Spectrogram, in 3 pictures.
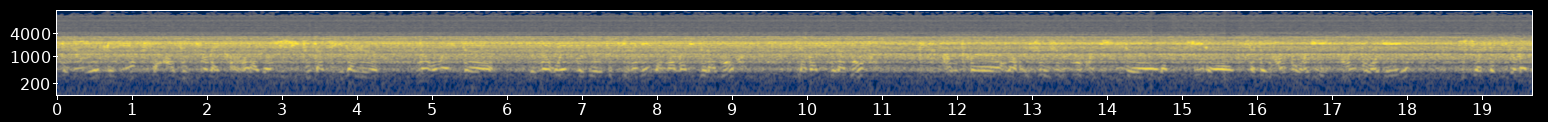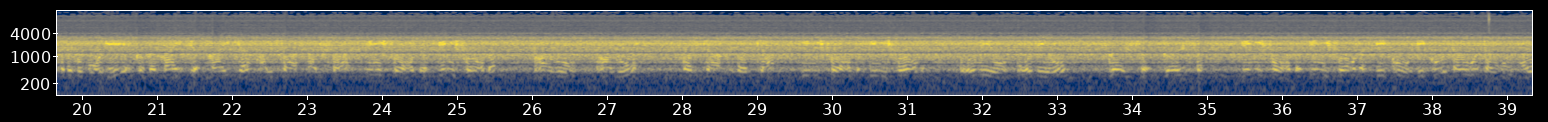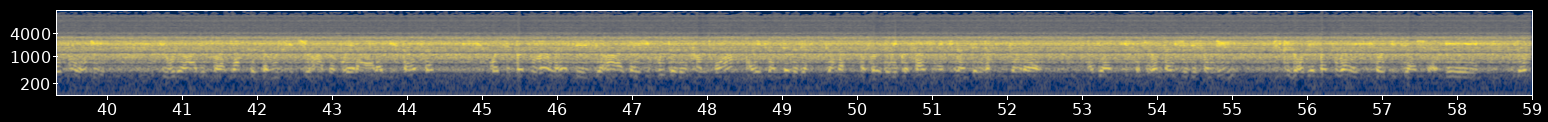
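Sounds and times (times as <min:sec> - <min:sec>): radio band hiss: 0:00.0 - 0:59.0
radio voice thin and narrow: 0:00.0 - 0:59.0.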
